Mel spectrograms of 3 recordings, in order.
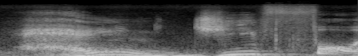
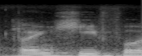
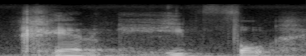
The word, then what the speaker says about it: Rengifo: Francisco Rendifo Herrera. Falei certo? Claro que não, né? Qual é o jeito certo de falar seu nome? Em espanhol seria Rengifo Herrera. Rengifo.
